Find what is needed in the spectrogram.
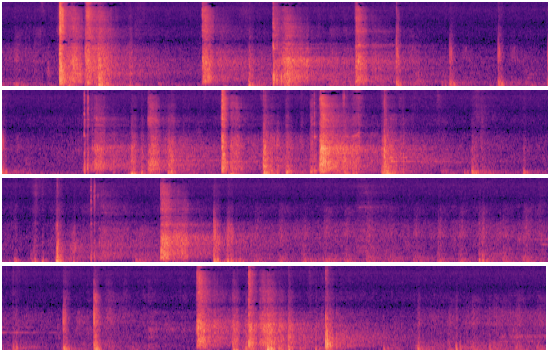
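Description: Tennis balls struck by rackets and bouncing on the court in a reverberant indoor hall: sharp, echoing hits in several short rallies, the first starting with a serve about a second in.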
